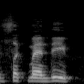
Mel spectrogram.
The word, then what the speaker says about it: Sukmandeep: His name is Suckman Deep. Like, that is a real fucking name. It's spelled SUKMANDEEP. So Suckman Deep.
